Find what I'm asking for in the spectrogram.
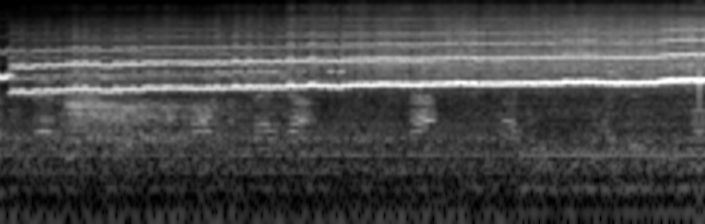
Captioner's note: sound of boiling kettle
